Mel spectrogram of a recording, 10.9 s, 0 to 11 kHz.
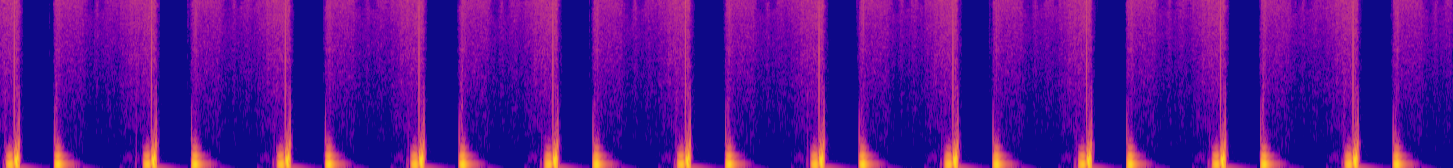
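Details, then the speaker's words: Patient with a bicuspid aortic valve, regular beat at 60 a minute: three normal beats, then a crisp ejection click just after the first heart sound, widely transmitted and heard loudest at the cardiac apex; aortic ejection click. "Listen to a patient with a bicuspid aortic valve. I will start with 3 normal beats and then add the ejection click. This ejection click is widely transmitted across the precordium and is often heard loudest at the cardiac apex, as shown here."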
